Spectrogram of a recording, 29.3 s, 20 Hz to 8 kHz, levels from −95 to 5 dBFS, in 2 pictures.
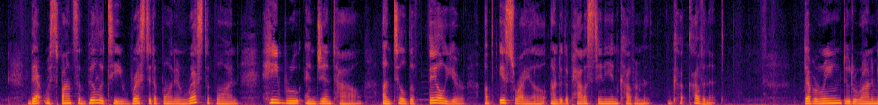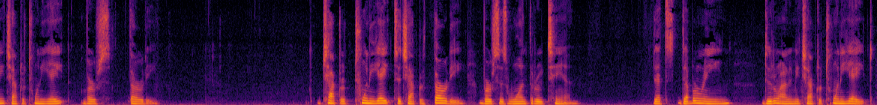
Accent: American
